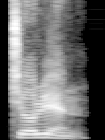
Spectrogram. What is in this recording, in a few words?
"turion", Indian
